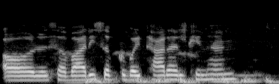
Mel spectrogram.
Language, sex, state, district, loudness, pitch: Maithili, female, Bihar, Vaishali, -15 LUFS, 200 Hz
